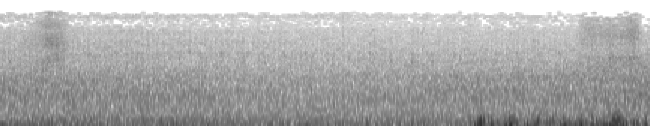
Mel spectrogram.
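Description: Steady outdoor background rumble with wind on the microphone, buffeting in low gusts about three seconds in.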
